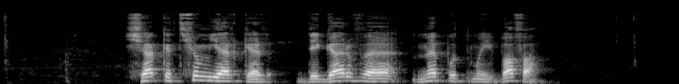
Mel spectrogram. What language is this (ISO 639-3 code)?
wbl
